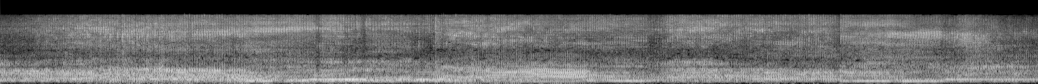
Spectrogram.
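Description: Several racing go-kart engines running hard, their pitch rising and falling as the karts accelerate and slow through the corners. The engines are loudest through the first half, then ease off a little.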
